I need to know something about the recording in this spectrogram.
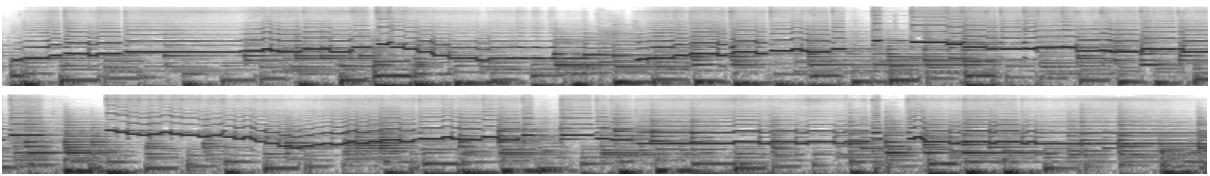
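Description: Flute solo over a band accompaniment with a low bass line, the melody moving in quick runs up and down, during the song's instrumental break.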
